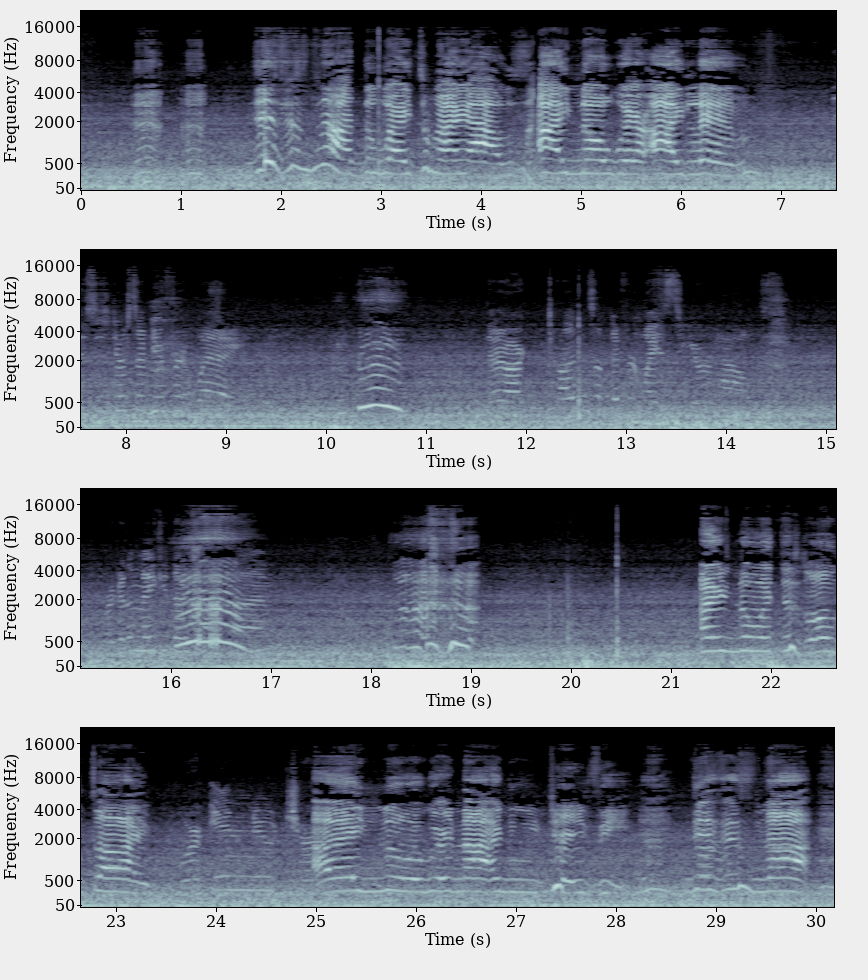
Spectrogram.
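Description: Steady low drone of a car on the move, heard from inside the cabin, under bursts of a person's voice at about two seconds in and several times after.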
